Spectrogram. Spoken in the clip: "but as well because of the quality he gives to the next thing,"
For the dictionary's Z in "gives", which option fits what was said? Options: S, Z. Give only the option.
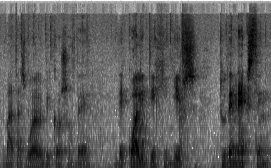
S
